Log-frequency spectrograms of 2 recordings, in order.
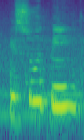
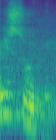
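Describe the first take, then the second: First: "He sued me" pitched high in disbelief. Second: Said in the usual way. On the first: Real, not acted. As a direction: repeat it higher, incredulous.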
